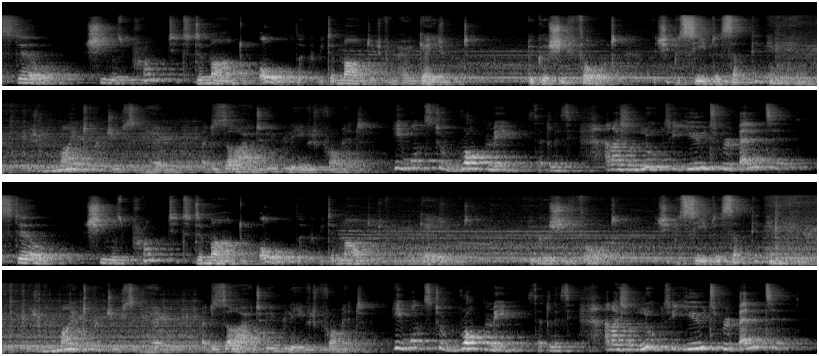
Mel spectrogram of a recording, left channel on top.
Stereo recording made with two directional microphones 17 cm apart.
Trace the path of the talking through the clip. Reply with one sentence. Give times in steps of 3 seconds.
You can hear the talking in the centre from 0 s, on the left from 3 s, in the centre from 6 s and on the right from 9 s.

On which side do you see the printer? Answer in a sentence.
You can hear the printer on the right.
